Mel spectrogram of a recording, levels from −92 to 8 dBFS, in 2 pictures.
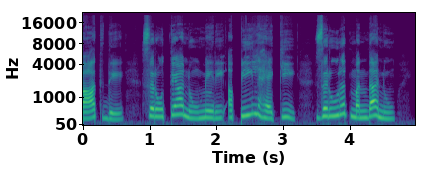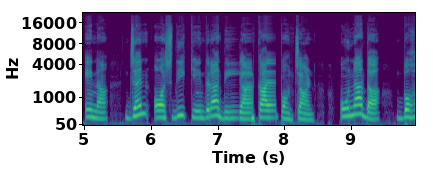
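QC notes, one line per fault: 7.21–7.36 s, 7.45–7.54 s, 7.75–7.90 s, 8.59–8.67 s and 8.70–8.84 s, burst of packet loss: short held buzzes or fading hiss, the last decaying into about 70 ms of silence, then the sound jumps ahead. Each time 60 to 120 ms went missing, and the receiver stretched and faded the last sound to cover the gap.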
